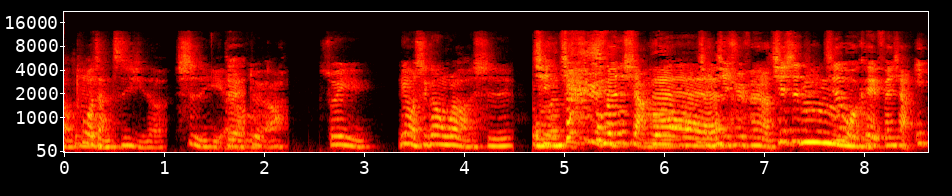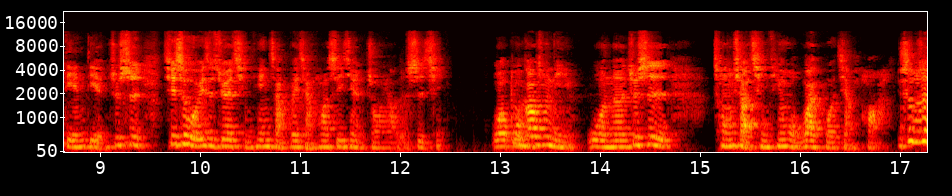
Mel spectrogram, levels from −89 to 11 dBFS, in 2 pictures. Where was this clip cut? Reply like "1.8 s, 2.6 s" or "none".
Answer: 1.8 s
